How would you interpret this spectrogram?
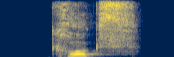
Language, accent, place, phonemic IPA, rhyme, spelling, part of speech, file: German, Germany, Berlin, /kʁʊks/, -ʊks, Crux, noun, De-Crux.ogg
- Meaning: 1. trouble, difficulty, crux 2. grief 3. crux desperationis, an unreadable part in a writing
